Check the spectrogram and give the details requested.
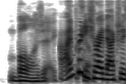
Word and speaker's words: Bollinger: And it's not Bollinger, it's Boulanger.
